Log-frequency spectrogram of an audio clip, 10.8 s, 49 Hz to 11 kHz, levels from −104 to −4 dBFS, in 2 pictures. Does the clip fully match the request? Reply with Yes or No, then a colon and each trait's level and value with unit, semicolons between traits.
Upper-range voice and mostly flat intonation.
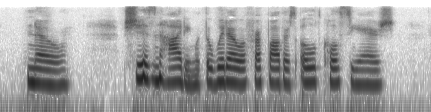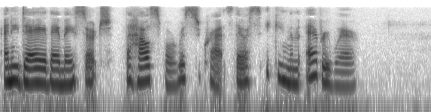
Yes: high, 200 Hz; narrow, 2.2 semitones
